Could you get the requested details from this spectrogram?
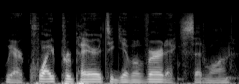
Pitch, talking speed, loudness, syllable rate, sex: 105 Hz, 275 wpm, -19 LUFS, 7.6 syllables/s, male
